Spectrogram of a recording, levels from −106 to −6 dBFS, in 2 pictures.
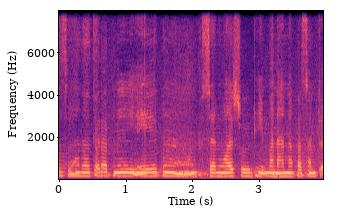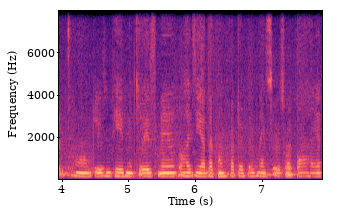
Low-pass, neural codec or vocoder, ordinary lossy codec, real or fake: none; codec, 16 kHz, 1 kbps, X-Codec, HuBERT features, trained on general audio; none; fake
